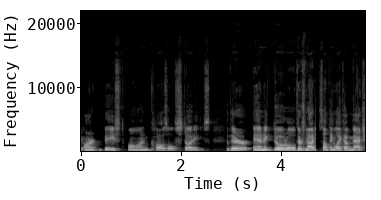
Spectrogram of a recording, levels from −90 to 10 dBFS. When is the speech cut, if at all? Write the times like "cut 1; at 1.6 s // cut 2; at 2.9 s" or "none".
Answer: cut 1; at 3.0 s // cut 2; at 4.5 s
